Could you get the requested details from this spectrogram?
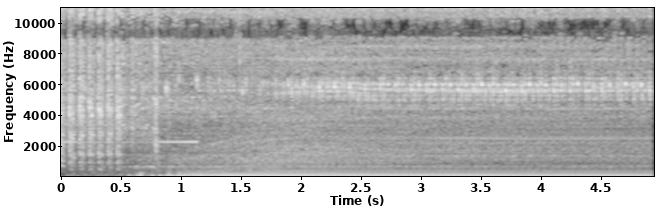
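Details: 2005 Toyota Highlander with an intermittent no-crank, starter relay circuit under test: a short burst of quick starter cranking, then the engine catches, flares and settles into a steady idle; it starts normally.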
